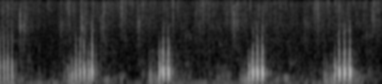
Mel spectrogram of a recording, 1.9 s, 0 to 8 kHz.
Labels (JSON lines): {"label": "biophony", "recorder": "SoundTrap 500"}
